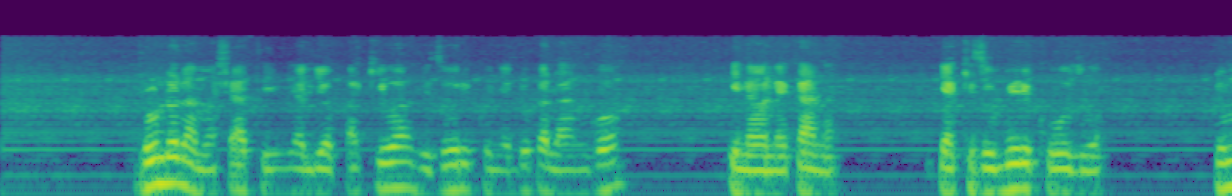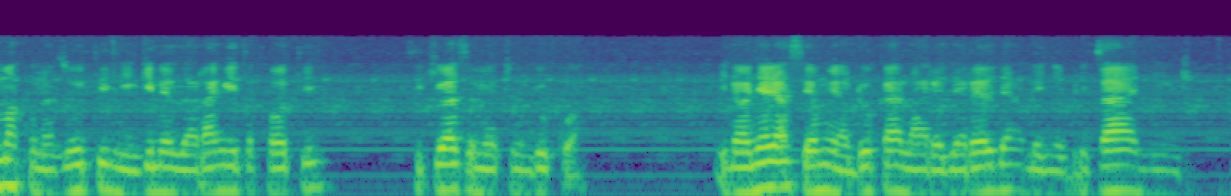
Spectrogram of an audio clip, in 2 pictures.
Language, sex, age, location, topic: Swahili, male, 18-24, Nairobi, finance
